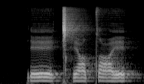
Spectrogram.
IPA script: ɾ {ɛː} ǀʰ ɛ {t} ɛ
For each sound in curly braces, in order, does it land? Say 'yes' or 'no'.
yes, no

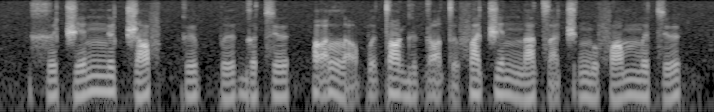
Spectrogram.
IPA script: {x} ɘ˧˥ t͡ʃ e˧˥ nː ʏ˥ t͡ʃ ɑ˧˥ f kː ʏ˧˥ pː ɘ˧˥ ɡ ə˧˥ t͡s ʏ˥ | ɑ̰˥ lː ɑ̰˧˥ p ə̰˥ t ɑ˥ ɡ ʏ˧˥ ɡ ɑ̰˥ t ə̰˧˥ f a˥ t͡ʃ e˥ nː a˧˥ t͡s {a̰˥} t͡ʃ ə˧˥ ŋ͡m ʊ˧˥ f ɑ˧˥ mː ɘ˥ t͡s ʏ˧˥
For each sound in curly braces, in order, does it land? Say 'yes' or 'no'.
yes, yes

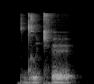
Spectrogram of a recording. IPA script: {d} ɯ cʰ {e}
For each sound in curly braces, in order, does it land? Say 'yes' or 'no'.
yes, yes

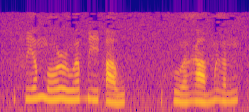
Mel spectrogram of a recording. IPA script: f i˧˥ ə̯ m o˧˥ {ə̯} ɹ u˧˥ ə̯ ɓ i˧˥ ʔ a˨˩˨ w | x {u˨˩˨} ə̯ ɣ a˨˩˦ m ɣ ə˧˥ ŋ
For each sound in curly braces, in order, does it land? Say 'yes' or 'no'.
no, yes

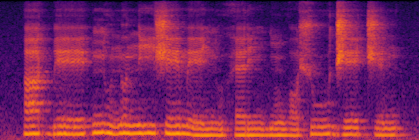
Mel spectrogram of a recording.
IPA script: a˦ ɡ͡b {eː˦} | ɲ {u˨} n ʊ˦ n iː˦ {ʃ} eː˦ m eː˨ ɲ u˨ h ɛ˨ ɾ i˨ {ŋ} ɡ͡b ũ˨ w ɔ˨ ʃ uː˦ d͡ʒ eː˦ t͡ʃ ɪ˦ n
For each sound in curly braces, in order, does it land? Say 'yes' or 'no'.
yes, no, yes, yes

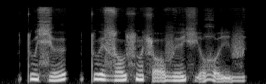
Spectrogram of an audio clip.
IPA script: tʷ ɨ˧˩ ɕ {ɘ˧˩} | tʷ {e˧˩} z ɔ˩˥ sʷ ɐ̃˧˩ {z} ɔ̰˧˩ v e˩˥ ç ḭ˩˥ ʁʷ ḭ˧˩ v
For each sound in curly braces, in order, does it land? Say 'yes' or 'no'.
no, yes, no

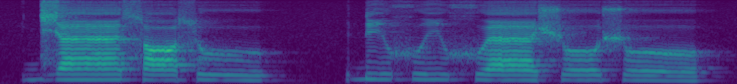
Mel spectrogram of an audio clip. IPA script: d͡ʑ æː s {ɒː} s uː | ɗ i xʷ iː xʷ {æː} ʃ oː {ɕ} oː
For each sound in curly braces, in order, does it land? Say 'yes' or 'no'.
yes, yes, no

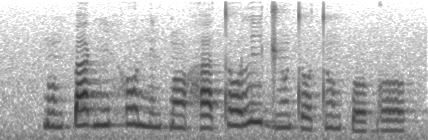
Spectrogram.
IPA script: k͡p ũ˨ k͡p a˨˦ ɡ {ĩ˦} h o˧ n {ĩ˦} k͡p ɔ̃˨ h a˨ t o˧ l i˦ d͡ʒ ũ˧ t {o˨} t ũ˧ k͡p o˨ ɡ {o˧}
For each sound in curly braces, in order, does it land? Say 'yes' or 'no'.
no, no, yes, yes

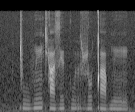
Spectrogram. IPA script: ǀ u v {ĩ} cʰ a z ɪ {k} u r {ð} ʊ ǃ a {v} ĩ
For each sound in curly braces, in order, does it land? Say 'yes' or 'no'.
yes, yes, no, no

